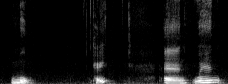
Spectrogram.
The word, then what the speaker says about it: 木: And it pronounced as mù.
